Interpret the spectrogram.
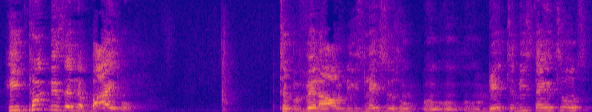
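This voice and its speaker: A man's voice: high voice, lively intonation, moderate pace, lo-fi sound. A man preaching a live-streamed sermon, emphatic and repetitive, with many rhetorical questions. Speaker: preacher teaching a Bible lesson. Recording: echoey room.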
